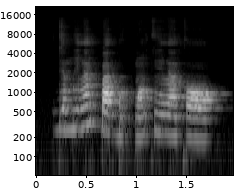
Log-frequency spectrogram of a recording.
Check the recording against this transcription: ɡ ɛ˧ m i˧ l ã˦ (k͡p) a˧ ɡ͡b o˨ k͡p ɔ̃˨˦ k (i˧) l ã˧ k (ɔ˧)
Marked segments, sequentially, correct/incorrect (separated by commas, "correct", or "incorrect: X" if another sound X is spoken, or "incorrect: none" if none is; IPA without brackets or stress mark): correct, incorrect: ĩ˧, correct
